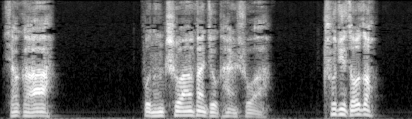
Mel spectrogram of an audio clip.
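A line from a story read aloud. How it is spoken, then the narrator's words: Called out. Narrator (Chinese): 邓文轩叫道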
